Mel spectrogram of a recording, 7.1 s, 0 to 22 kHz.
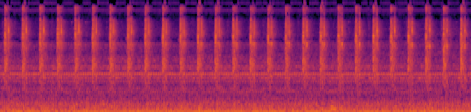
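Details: Radial shockwave therapy machine treating heel pain, about 1500 shocks delivered so far: rapid regular sharp clicking pulses, about four per second.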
